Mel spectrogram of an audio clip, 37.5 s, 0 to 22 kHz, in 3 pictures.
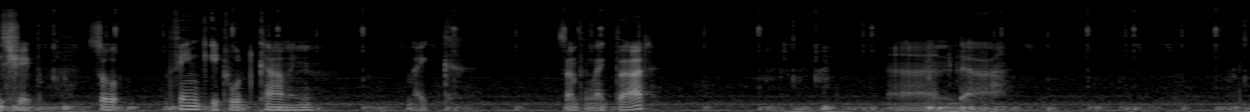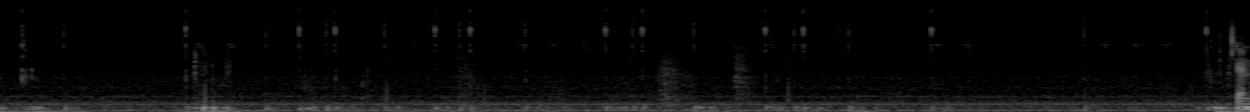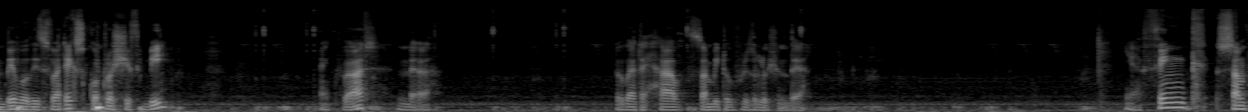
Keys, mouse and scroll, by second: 1.1 click, 1.6 click, 2.7 click, 3.2 click, 4.5 click, 5.2 click, 5.9 click, 7.1 click, 8.6 click, 9.8 alt+a, 10.0 click, 10.5 click, 11.3 click, 11.8 click, 13.1 click, 14.6 ctrl+z, 15.2 click, 15.8 click, 16.4 click, 17.1 click, 17.8 click, 18.8 click, 19.6 click, 20.4 click, 21.1 click, 23.4 click, 26.4 ctrl+shift+b, 28.1 click, 29.4 click, 30.6 click, 31.4 click, 32.5 click, 34.3-34.8 scroll down 1, 34.9 Tab, 36.1 scroll down 2.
